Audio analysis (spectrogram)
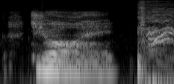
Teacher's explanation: joy is a joy in and of itself, because it's so breathy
